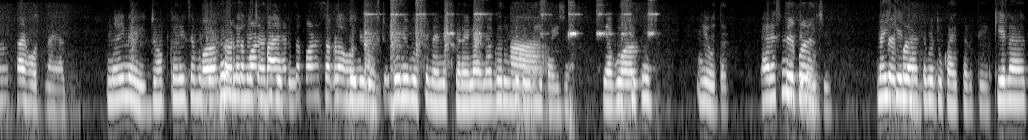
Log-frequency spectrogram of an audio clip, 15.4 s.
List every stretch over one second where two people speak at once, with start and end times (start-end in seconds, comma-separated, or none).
3.0-4.3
